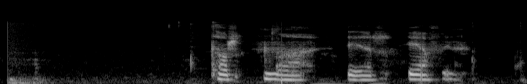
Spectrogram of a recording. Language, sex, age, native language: Icelandic, male, 8, Icelandic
